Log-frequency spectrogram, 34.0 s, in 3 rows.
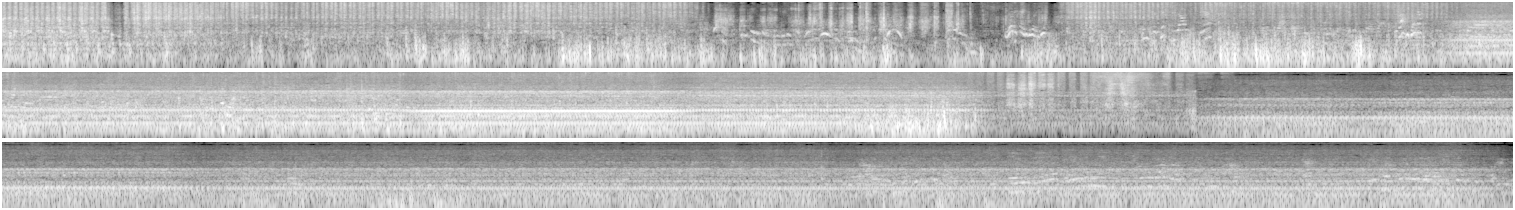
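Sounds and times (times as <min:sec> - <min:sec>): motor humming: 0:00.0 - 0:06.6, 0:07.7 - 0:33.8.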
